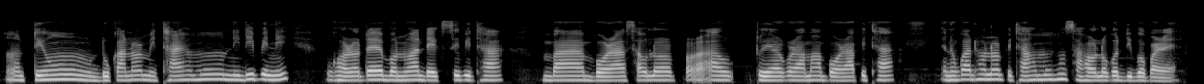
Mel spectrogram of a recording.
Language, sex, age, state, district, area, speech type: Assamese, female, 45-60, Assam, Dhemaji, rural, spontaneous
